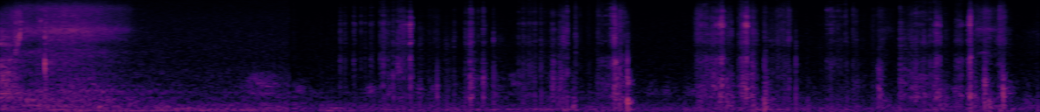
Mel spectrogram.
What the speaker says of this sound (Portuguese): Agora vamos cortar.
